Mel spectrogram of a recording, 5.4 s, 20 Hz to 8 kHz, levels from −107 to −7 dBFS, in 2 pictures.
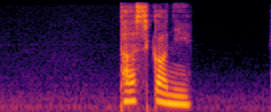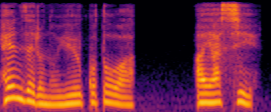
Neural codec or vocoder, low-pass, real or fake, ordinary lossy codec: none; 7.2 kHz; real; none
